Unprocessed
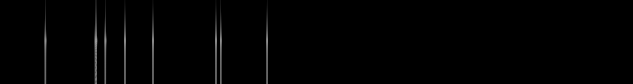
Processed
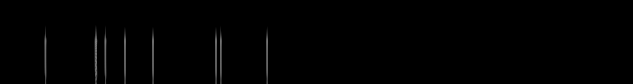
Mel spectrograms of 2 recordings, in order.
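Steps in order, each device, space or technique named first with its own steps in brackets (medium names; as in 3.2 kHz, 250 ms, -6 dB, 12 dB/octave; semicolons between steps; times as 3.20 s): DJ mixer with the lows and highs turned down (three-band isolator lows -22 dB, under 490 Hz, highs -24 dB, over 2.7 kHz; peak limiter -20.5 dBFS, peak gain reduction 11.5 dB); bass shelf 440 Hz +9.5 dB; trim +9 dB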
